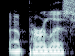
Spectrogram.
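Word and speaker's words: Perles: Perlis, who's the son of Steelers, great defensive line coach George Perlis.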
